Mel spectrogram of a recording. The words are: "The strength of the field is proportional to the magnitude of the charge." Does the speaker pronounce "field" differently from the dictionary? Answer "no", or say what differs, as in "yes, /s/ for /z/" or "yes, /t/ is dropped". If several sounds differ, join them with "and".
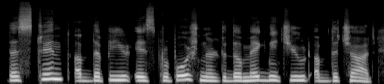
yes, /l/ is dropped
